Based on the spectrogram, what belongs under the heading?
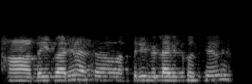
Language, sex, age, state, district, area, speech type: Odia, male, 18-30, Odisha, Kandhamal, rural, conversation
